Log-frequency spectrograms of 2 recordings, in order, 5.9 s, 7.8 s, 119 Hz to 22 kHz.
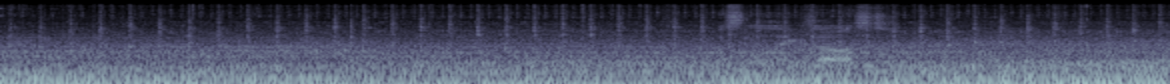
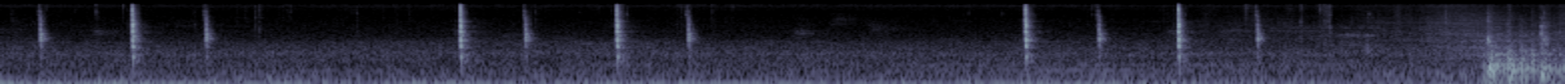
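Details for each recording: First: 1990 Oldsmobile Custom Cruiser 403 engine with 200-4R transmission, fourth gear with torque converter clutch locked up at low speed; deep labored rumble with slow uneven throb as the engine lugs, converter engaging too early. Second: 1990 Oldsmobile Custom Cruiser, 403 engine, 200-4R transmission, no fluid in the solenoid, key in run: sharp dry clicks over a faint low hum as power is applied and released; torque converter clutch lockup solenoid clicks normally when energized.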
